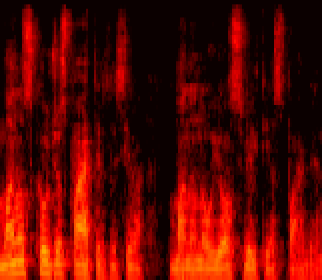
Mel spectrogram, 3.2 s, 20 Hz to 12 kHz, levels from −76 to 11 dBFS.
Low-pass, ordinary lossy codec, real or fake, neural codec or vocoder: 10.8 kHz; AAC, 32 kbps; real; none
